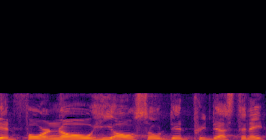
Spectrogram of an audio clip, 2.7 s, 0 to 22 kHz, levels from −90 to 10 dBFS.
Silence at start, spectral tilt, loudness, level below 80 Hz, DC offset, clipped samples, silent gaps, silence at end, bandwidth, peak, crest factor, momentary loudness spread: 0 s; -4.5 dB/octave; -26 LUFS; -60 dBFS; under 0.1%; under 0.1%; none; 0 s; 7.6 kHz; -10 dBFS; 16 dB; 8 LU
